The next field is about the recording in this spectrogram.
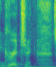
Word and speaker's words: Grichuk: It's spelled Grichuk. And I've never known I've heard people say Grichuk, and I never knew if that was right. So now I know officially it's right. You say Grichuk.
